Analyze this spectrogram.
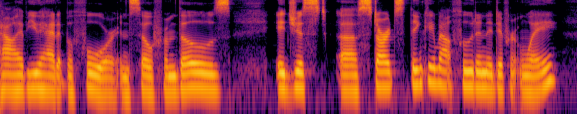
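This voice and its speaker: A woman talks with an American accent at a fairly quick pace. Her very deep, low pitch holds fairly even intonation. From Tampa, Florida. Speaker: urban community farmer. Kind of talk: interview.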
